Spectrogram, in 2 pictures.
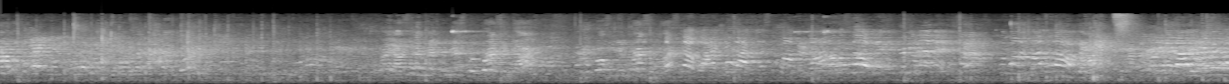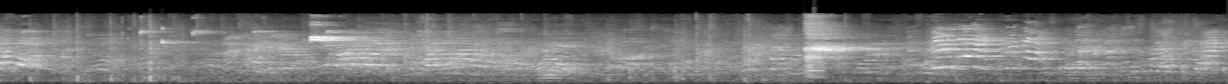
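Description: Basketball bouncing on a hardwood gym court, with players' and spectators' voices throughout and the echo of a large gym.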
